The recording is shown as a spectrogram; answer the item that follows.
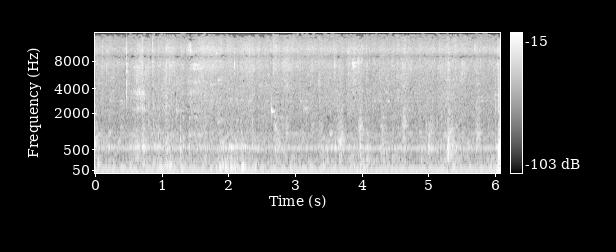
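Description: Faint, scattered taps and light scratching of hands working inside a small plastic fish container, over a low steady hum.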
